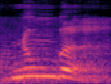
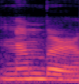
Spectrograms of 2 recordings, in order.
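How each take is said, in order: First: It is said with a British accent. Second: It is said with an American accent. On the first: "Kalau orang British?" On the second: "kalau kita kan soalnya Amerika"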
